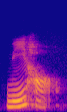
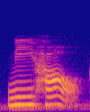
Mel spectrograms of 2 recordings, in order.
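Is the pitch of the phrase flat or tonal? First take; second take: tonal; flat. First: It is said with distinct rising and falling tones. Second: It is said with flat pitch, without tones. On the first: The speaker calls it right. "how do we Chinese say it?" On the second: The speaker calls it wrong. "you're missing the tones"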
